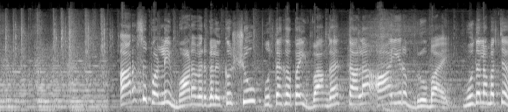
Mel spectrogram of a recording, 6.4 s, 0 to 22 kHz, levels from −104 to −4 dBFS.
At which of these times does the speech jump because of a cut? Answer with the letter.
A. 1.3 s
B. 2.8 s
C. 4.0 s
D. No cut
A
